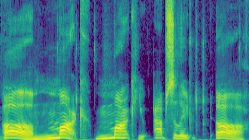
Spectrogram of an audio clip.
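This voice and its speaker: A woman thinking aloud in casual livestream commentary as she works, sometimes muttering, sometimes playfully animated. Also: mid-range voice, drawn-out words, narrow, tinny audio, faint music behind. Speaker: streamer editing an audio drama. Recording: keyboard clicks and typing noise. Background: computer typing and mouse clicks.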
